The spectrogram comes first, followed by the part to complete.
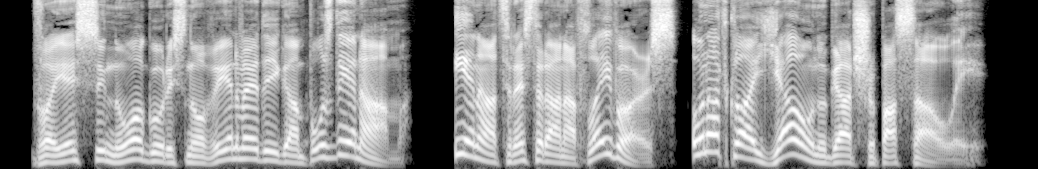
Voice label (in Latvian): Reklama LV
